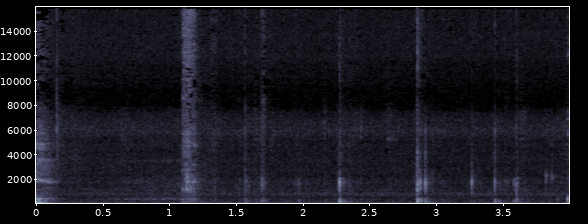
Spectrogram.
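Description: A few faint, scattered clicks and light taps of test leads and small parts being handled on a bench, over a low room hum.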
